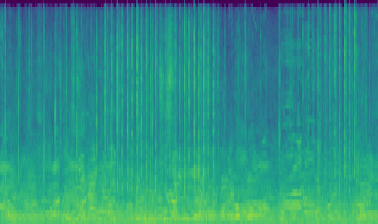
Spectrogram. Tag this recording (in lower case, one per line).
crowd
human group actions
